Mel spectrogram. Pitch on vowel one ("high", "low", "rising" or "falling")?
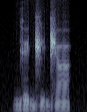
high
